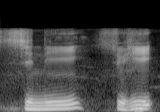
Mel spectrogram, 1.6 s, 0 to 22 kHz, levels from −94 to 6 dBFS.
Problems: none marked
